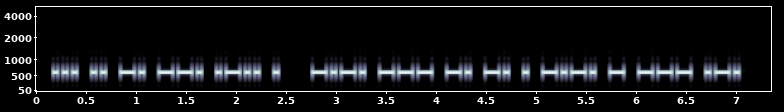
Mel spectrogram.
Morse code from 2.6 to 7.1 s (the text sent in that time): CONNECTOR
